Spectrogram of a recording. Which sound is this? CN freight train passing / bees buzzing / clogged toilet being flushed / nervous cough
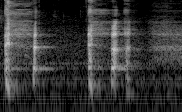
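nervous cough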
